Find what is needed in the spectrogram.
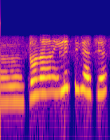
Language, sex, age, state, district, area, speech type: Bengali, female, 45-60, West Bengal, North 24 Parganas, urban, conversation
